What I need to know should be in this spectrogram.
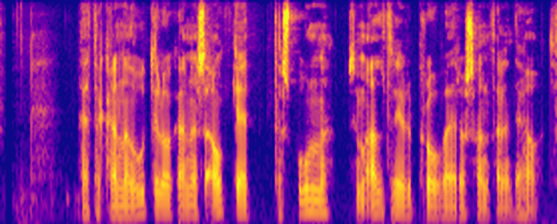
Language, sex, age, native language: Icelandic, male, 40-49, Icelandic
